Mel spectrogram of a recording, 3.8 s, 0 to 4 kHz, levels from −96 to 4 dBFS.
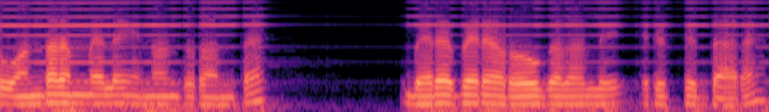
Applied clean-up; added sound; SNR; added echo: neural mask model RNNoise.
